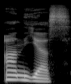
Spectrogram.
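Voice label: "анъяс" Komi, female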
